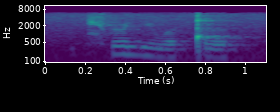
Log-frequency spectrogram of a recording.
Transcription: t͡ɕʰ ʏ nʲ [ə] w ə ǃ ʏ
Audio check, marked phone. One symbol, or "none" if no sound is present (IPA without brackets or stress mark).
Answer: ə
